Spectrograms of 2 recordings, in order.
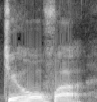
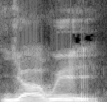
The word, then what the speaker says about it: Yahweh: the hebrew tetragramaton yhw traditionally pronounce Jehova known to be correctly vocalized yahwe meril F angers tahun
